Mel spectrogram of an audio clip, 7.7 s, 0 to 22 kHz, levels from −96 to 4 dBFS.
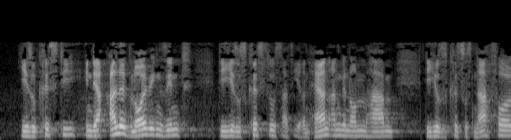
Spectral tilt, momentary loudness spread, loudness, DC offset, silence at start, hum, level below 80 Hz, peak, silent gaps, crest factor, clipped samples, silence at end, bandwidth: -5.5 dB/octave; 15 LU; -29 LUFS; under 0.1%; 0.3 s; none; -70 dBFS; -8 dBFS; none; 22 dB; under 0.1%; 0 s; 6.6 kHz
